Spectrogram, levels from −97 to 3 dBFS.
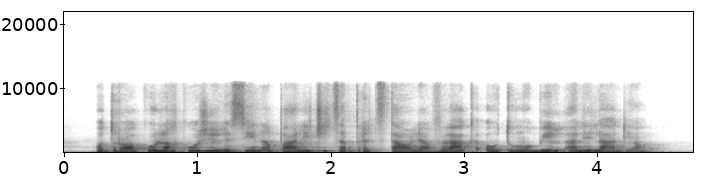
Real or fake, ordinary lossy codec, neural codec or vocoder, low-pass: fake; none; codec, 24 kHz, 1.2 kbps, DualCodec; 10.8 kHz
